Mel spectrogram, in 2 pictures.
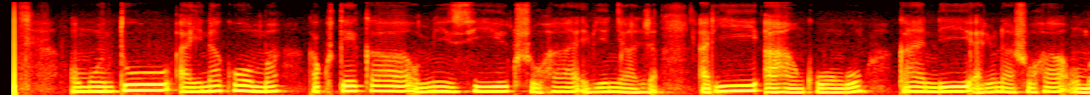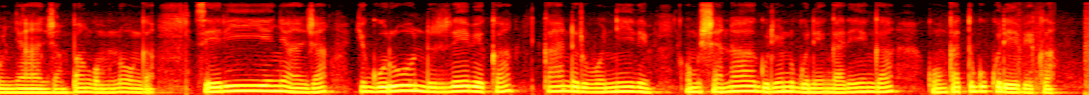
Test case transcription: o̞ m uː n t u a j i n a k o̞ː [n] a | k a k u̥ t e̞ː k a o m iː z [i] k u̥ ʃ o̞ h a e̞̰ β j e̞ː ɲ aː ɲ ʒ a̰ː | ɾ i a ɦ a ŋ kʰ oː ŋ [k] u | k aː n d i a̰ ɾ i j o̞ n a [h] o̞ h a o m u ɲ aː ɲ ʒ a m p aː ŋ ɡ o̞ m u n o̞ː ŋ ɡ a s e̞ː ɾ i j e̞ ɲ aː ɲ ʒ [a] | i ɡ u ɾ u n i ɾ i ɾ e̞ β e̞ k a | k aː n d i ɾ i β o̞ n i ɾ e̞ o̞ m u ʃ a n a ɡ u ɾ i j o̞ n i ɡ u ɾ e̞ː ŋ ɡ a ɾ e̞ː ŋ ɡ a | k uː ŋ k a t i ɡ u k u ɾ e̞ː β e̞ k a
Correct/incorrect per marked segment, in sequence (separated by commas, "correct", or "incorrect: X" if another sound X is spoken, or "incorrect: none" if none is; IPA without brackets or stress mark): incorrect: m, correct, incorrect: ɡ, incorrect: ʃ, correct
